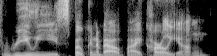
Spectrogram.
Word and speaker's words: Jung: So for those of you who aren't in the depth psychology field, you will recognize his name as being spelled Jung, pronounced Jung, and probably not even pronounced that because I speak English and I'm not good at it.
